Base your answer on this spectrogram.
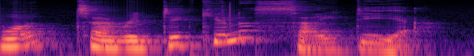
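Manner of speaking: ordinary talk, nothing marked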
